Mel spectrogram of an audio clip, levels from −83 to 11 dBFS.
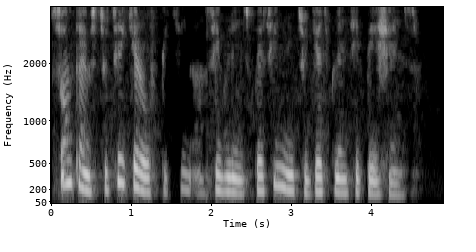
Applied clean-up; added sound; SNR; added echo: none; none; none; none.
